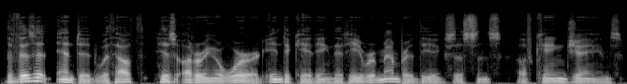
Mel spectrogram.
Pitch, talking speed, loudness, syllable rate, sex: 95 Hz, 160 wpm, -21 LUFS, 5.5 syllables/s, male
